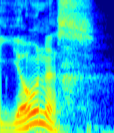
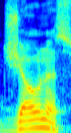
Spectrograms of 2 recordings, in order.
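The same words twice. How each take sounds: First: The name begins with a soft J sound. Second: The name begins with a hard J sound. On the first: The speaker calls it wrong. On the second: The speaker calls it right.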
